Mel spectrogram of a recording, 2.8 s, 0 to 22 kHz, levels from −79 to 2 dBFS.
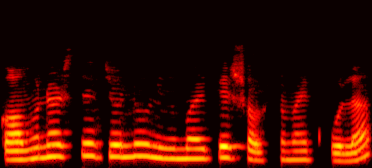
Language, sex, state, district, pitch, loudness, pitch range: Bengali, female, West Bengal, Kolkata, 230 Hz, -27 LUFS, 205-275 Hz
